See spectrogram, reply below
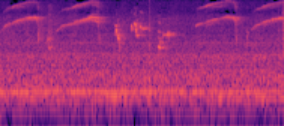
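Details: A tame male Red-whiskered Bulbul, adopted as an orphan, sings during a massage and a dance. A lively run of repeated rising whistled notes is broken by a cluster of quick chirps midway, with a faint steady hum underneath.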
